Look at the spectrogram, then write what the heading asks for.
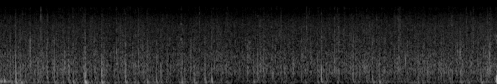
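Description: Steady rain pattering on a tent, a dense, even hiss of countless small drops with scattered sharper ticks, continuous and fairly soft, with no voices.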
